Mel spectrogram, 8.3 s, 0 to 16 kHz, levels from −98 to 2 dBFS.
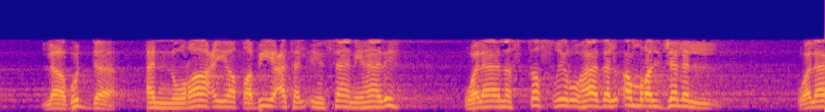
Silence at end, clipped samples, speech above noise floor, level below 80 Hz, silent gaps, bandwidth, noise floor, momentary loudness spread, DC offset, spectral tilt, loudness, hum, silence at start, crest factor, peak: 0 s; under 0.1%; 27 dB; -60 dBFS; none; 4.4 kHz; -45 dBFS; 9 LU; under 0.1%; -10.5 dB/octave; -18 LUFS; none; 0.45 s; 18 dB; 0 dBFS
